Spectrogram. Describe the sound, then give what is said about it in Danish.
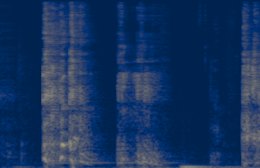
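A person with a slight cold coughs and clears their throat in a few harsh, raspy bursts separated by short pauses. “jeg hoster også lidt, jeg er en smule snottet”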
